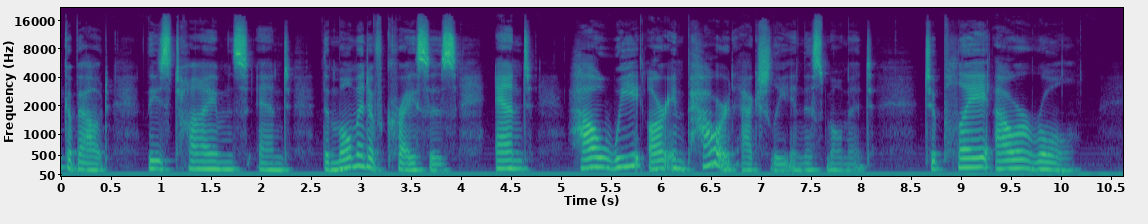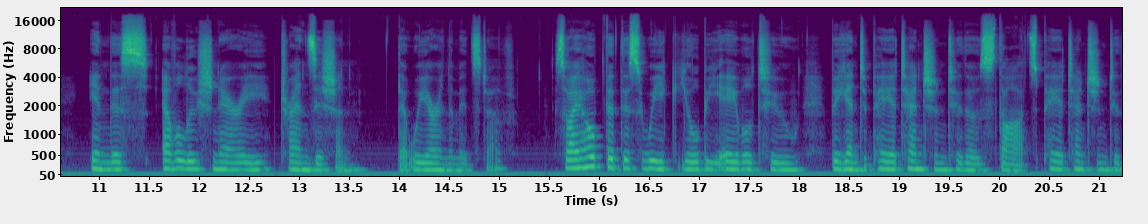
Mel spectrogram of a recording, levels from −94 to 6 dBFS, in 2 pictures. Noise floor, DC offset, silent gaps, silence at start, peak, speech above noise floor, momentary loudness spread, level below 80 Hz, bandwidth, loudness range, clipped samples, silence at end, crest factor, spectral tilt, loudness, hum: -47 dBFS; under 0.1%; none; 0 s; -4 dBFS; 20 dB; 15 LU; -48 dBFS; 19 kHz; 6 LU; under 0.1%; 0 s; 24 dB; -3 dB/octave; -26 LUFS; none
